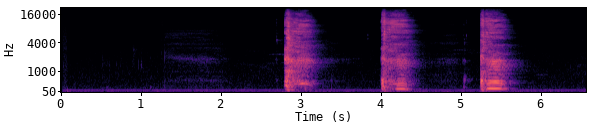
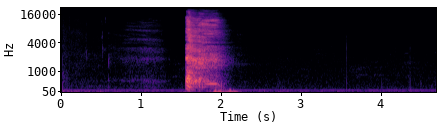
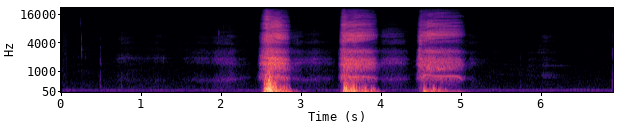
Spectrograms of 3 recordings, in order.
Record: {
  "three_cough_length": "6.6 s",
  "three_cough_amplitude": 5155,
  "three_cough_signal_mean_std_ratio": 0.31,
  "cough_length": "4.7 s",
  "cough_amplitude": 5479,
  "cough_signal_mean_std_ratio": 0.24,
  "exhalation_length": "6.9 s",
  "exhalation_amplitude": 27513,
  "exhalation_signal_mean_std_ratio": 0.22,
  "survey_phase": "beta (2021-08-13 to 2022-03-07)",
  "age": "18-44",
  "gender": "Female",
  "wearing_mask": "No",
  "symptom_none": true,
  "smoker_status": "Never smoked",
  "respiratory_condition_asthma": false,
  "respiratory_condition_other": false,
  "recruitment_source": "REACT",
  "submission_delay": "1 day",
  "covid_test_result": "Negative",
  "covid_test_method": "RT-qPCR"
}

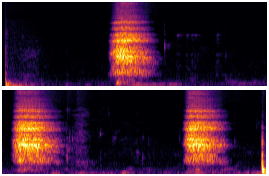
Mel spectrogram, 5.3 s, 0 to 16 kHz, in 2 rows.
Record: {
  "exhalation_length": "5.3 s",
  "exhalation_amplitude": 5578,
  "exhalation_signal_mean_std_ratio": 0.39,
  "survey_phase": "beta (2021-08-13 to 2022-03-07)",
  "age": "18-44",
  "gender": "Male",
  "wearing_mask": "No",
  "symptom_none": true,
  "symptom_onset": "13 days",
  "smoker_status": "Never smoked",
  "respiratory_condition_asthma": false,
  "respiratory_condition_other": false,
  "recruitment_source": "REACT",
  "submission_delay": "3 days",
  "covid_test_result": "Negative",
  "covid_test_method": "RT-qPCR",
  "influenza_a_test_result": "Negative",
  "influenza_b_test_result": "Negative"
}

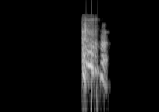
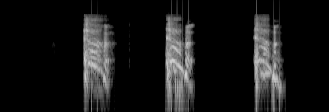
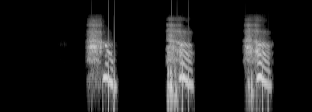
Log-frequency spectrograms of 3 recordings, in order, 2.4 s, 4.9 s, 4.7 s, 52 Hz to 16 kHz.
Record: {
  "cough_length": "2.4 s",
  "cough_amplitude": 29168,
  "cough_signal_mean_std_ratio": 0.29,
  "three_cough_length": "4.9 s",
  "three_cough_amplitude": 30164,
  "three_cough_signal_mean_std_ratio": 0.38,
  "exhalation_length": "4.7 s",
  "exhalation_amplitude": 29180,
  "exhalation_signal_mean_std_ratio": 0.41,
  "survey_phase": "beta (2021-08-13 to 2022-03-07)",
  "age": "45-64",
  "gender": "Female",
  "wearing_mask": "No",
  "symptom_none": true,
  "smoker_status": "Never smoked",
  "respiratory_condition_asthma": false,
  "respiratory_condition_other": false,
  "recruitment_source": "REACT",
  "submission_delay": "1 day",
  "covid_test_result": "Negative",
  "covid_test_method": "RT-qPCR"
}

